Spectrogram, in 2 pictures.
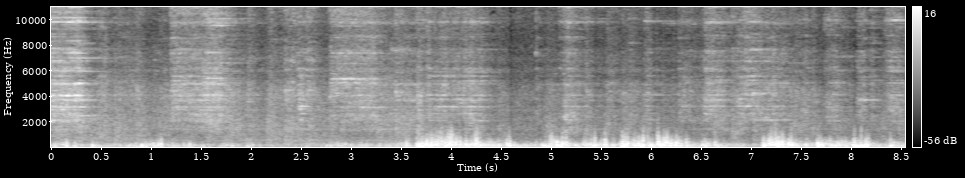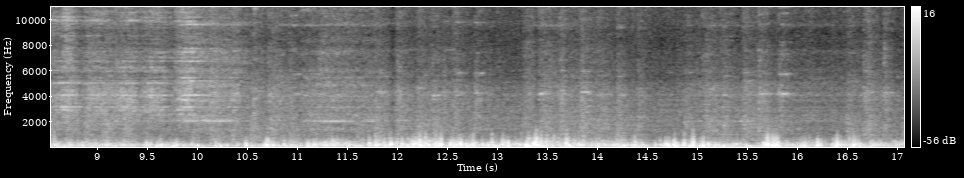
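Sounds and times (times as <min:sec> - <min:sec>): freight train wagons clattering: 0:00.0 - 0:17.0
wheels squealing: 0:02.4 - 0:04.4, 0:06.3 - 0:11.9.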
